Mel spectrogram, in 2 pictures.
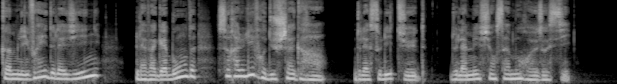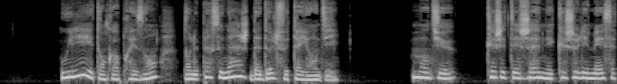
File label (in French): F audio-book; FR; Français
